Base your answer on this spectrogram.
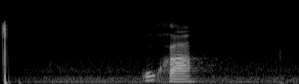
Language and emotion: Russian, neutral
